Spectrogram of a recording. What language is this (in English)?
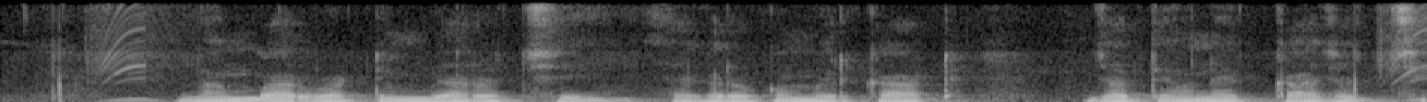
Bangla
